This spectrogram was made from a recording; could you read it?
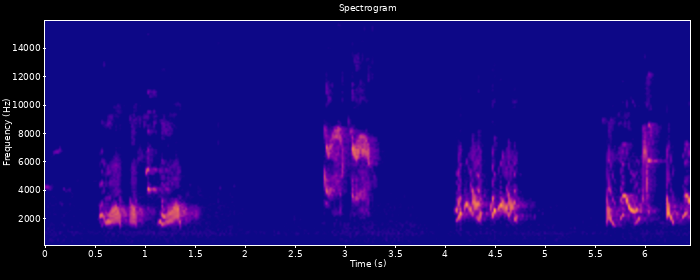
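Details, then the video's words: Brown thrasher delivering separate bursts of song with clear silences between them: a doubled chirpy phrase, a high thin burst, then buzzy warbled phrases. "Brown Thrasher Bird Sound, Bird Song, Bird Call"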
